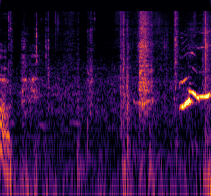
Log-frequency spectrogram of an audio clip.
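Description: A child laughing, then a high-pitched squeal that rises sharply near the end.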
